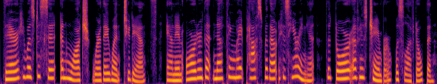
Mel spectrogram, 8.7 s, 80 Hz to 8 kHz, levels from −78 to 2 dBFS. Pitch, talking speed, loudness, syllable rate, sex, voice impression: 260 Hz, 215 wpm, -16 LUFS, 4.9 syllables/s, female, very feminine, slightly adult-like, very thin, slightly tensed, slightly weak, slightly dark, soft, clear, fluent, cute, intellectual, refreshing, sincere, very calm, very friendly, very reassuring, unique, very elegant, slightly wild, sweet, lively, kind, slightly sharp, slightly modest, light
